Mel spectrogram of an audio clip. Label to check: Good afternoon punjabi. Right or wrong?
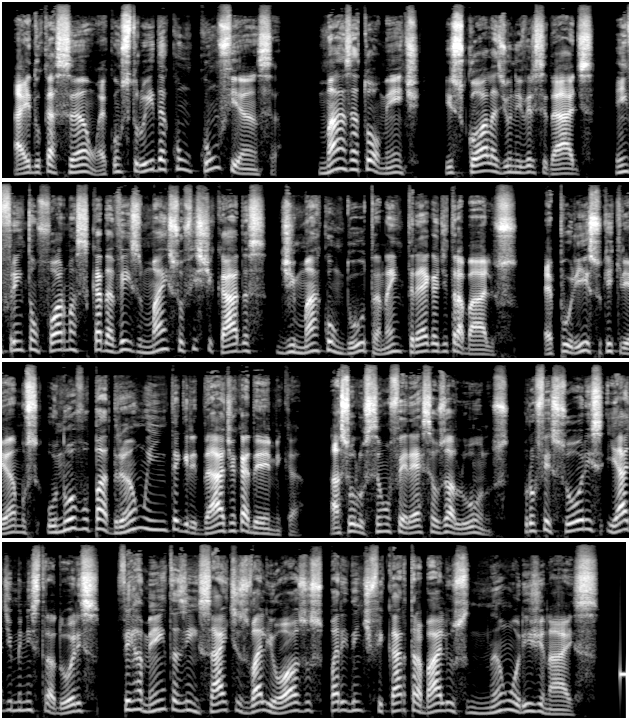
Wrong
